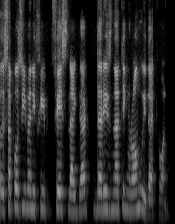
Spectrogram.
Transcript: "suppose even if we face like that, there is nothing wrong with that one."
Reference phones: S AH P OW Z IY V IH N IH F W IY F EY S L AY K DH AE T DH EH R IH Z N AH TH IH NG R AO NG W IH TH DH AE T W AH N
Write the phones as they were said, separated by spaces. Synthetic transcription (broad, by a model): S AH P OW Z IY V IH N IH F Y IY F EY S L AY K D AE T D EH R IH Z N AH T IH NG R AO NG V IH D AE T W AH N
